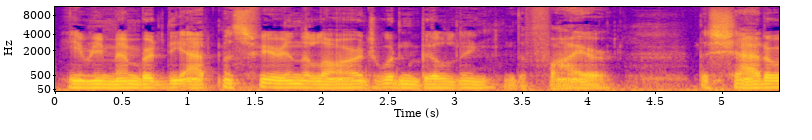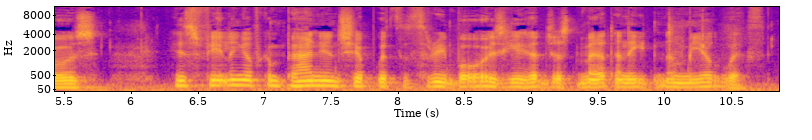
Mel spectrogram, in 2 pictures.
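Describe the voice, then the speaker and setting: A man narrating a novel as its author, in measured, deliberate phrases with pauses. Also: lowish voice, gravelly, a little mellow. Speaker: author reading his novel. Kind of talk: scripted audiobook narration.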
